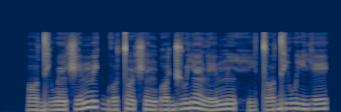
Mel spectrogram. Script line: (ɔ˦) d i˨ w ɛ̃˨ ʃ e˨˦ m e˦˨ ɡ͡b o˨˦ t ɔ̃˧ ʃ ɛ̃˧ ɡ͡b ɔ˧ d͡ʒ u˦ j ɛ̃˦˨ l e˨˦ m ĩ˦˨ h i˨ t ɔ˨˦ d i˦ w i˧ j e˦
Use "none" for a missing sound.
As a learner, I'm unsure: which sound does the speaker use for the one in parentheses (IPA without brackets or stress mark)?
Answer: ɔ˨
